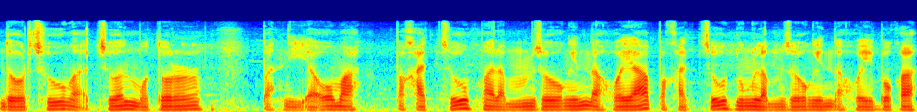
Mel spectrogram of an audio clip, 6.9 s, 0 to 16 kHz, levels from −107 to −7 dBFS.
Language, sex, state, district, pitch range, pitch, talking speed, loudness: Mizo, male, Mizoram, Aizawl, 95-105 Hz, 100 Hz, 200 wpm, -21 LUFS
